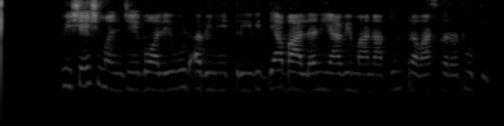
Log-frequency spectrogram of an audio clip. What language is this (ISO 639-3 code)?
mar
